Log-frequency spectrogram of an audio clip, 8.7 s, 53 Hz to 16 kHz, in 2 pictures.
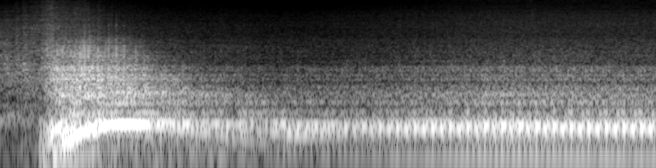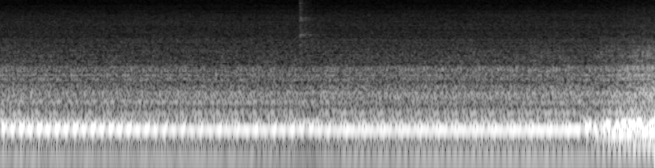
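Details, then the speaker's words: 2015 Aston Martin Rapide pre-purchase inspection, initial cold start (only about the third start, briefly run before), idled then revved to about 1,500 and 2,000 rpm: quick crank, sharp flare, then steady even idle; healthy. "So on the initial startup, I had it idling. I still need to check the video to see if it smoked or not. And then the revs that I took it up to was about 1,500 and then 2,000."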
